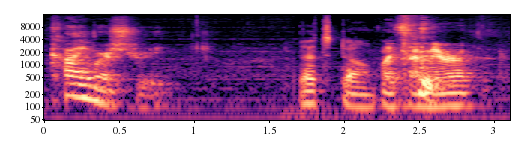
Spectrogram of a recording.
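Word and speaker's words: Chimerstry: coming up Oh so according to the actual White Wolf wiki it is pronounced Kaymer Street that's dumped my friend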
